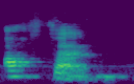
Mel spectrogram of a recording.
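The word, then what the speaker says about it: often: com a sua vida o t você não pronuncia então a pronúncia é ofan OK E aí o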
